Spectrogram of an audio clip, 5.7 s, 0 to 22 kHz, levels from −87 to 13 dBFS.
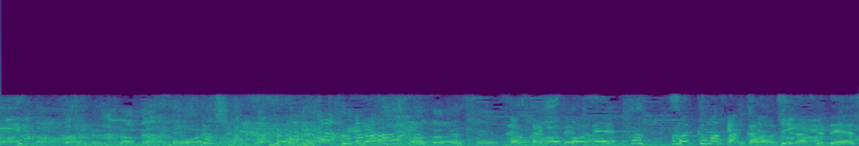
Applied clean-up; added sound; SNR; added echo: none; none; none; none.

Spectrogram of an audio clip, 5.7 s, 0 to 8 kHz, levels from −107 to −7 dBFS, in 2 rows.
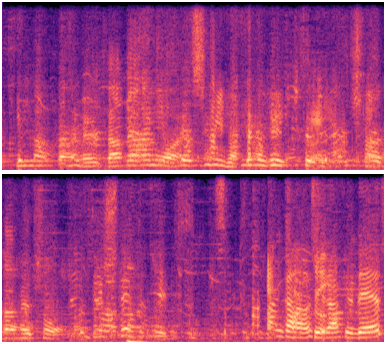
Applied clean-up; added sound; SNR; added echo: neural separator model SepFormer DNS4.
